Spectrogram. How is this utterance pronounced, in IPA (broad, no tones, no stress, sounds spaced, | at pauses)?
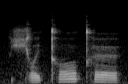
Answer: ç ɔ ɪ̯ kʰ ɔ kʰ œ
